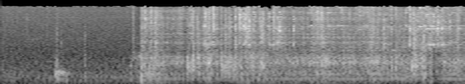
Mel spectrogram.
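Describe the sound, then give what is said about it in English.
After a brief quiet moment, ice cubes clatter and rattle as they are put into a couple of drinking glasses, a dense, continuous tumble for several seconds, over a steady low mechanical hum. “I'm going to get out a couple of glasses. I'm going to get some for for Tommy, Des's dad. I'm going to put some ice in a couple of them.”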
